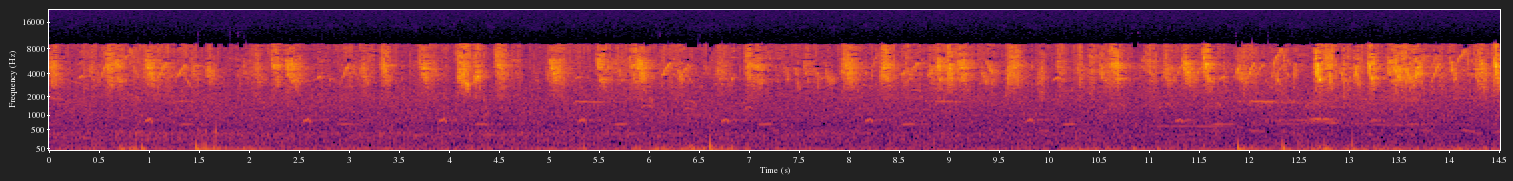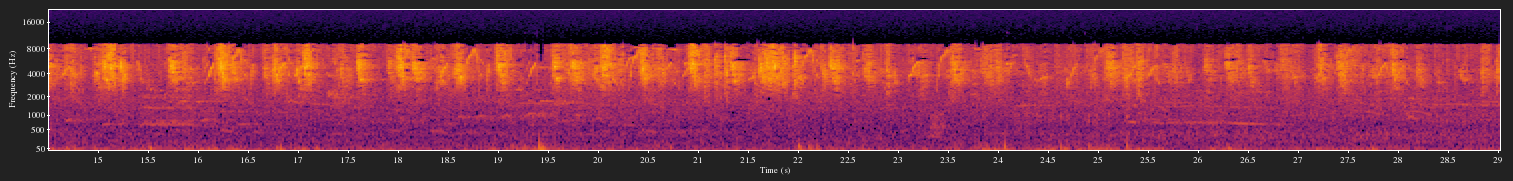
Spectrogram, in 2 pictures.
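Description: A chorus of small birds chirping busily, many short high chirps in quick, overlapping succession, with a few lower calls mixed in.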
